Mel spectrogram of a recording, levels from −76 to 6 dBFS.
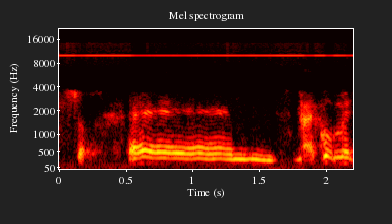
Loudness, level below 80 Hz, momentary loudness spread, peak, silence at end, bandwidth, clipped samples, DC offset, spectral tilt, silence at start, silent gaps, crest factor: -23 LUFS; -66 dBFS; 7 LU; -10 dBFS; 0 s; 15 kHz; under 0.1%; under 0.1%; -3 dB/octave; 0 s; none; 14 dB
